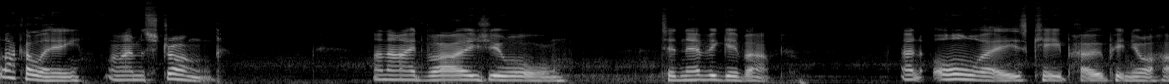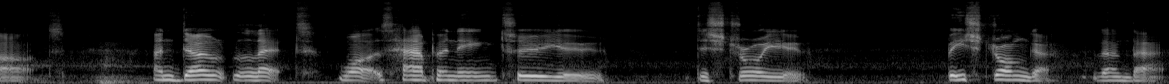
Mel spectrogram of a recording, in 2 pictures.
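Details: Adult woman with dystonia affecting her whole body; larynx closes up, sometimes leaving her unable to talk; laryngeal dystonia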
